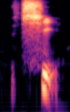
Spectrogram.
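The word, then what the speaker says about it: し: So how do you pronounce this character? Shi, right?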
